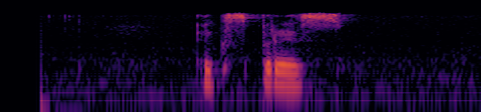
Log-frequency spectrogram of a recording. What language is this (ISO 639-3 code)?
rus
